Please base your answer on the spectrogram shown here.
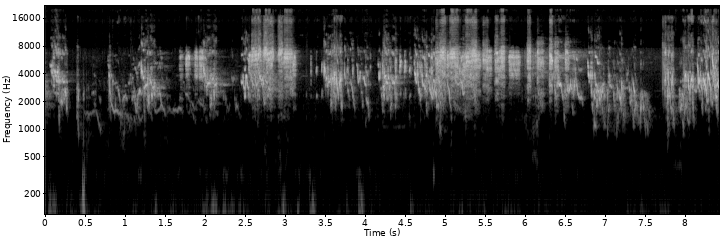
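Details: Happy pet budgies, an Australian parrot, chirp and warble in quick buzzy phrases that build into sustained chatter, with occasional sharp squeaks and light taps.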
